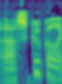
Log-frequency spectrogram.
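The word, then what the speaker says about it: Schuylkill: out west out the skookul expressway and I I've pronounced it for you so you know um local call it the sure kill distress way but it's called the skookul Goes By The skul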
